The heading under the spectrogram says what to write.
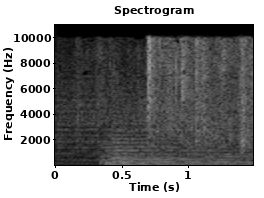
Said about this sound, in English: Now take God out of it. And with those four fingers, I want you to hide your thumb. Now I want you to clap. No thumb. Just clap with your four fingers.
